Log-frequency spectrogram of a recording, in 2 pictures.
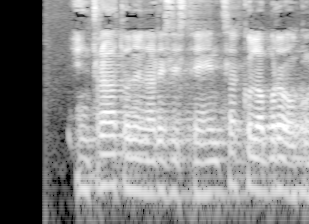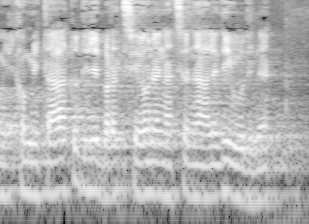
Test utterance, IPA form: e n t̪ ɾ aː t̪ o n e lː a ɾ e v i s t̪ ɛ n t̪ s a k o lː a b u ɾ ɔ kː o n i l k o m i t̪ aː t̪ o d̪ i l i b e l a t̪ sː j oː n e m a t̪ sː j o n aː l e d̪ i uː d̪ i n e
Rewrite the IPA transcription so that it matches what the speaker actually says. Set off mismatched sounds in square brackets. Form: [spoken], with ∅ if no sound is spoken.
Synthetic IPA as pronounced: e n t̪ ɾ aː t̪ o n e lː a ɾ e [z] i s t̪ ɛ n t̪ s a k o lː a b [o] ɾ ɔ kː o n i l k o m i t̪ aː t̪ o d̪ i l i b e [ɾ] a t̪ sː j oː n e [n] a t̪ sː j o n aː l e d̪ i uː d̪ i n e

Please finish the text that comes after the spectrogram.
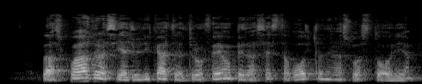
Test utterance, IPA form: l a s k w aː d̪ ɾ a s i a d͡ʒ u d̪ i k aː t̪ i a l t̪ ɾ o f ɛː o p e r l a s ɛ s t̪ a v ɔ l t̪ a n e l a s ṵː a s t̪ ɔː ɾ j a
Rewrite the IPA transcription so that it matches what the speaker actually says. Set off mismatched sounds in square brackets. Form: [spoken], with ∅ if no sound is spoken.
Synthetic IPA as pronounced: l a s k w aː d̪ ɾ a s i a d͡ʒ u d̪ i k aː t̪ [a] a l t̪ ɾ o f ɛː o p e r l a s ɛ s t̪ a v ɔ l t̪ a n e l a s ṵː a s t̪ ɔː ɾ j a

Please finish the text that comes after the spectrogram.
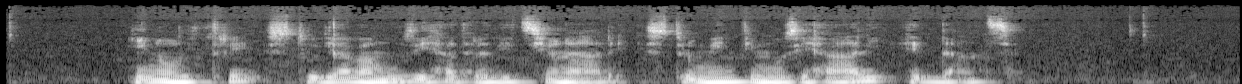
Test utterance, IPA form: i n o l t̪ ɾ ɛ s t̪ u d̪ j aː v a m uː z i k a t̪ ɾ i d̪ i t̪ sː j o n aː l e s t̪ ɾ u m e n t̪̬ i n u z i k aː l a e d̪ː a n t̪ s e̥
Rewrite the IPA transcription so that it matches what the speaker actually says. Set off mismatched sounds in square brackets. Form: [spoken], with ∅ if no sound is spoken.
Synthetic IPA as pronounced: i n o l t̪ ɾ [e] s t̪ u d̪ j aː v a m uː z i k a t̪ ɾ [a] d̪ i t̪ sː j o n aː l e s t̪ ɾ u m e n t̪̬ i [m] u z i k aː l [i] e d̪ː a n t̪ s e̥

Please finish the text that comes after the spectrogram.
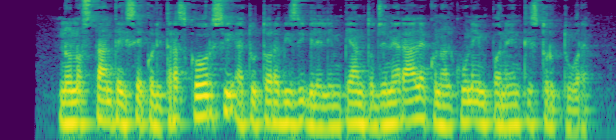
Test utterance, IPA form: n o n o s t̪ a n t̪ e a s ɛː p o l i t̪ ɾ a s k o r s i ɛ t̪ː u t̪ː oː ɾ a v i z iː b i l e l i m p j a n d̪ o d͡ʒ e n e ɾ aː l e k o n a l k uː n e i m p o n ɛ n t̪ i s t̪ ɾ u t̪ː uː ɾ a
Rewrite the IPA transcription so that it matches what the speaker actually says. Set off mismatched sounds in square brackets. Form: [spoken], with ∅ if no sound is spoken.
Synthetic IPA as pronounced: n o n o s t̪ a n t̪ e [i] s ɛː [k] o l i t̪ ɾ a s k o r s i ɛ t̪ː u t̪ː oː ɾ a v i z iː b i l e l i m p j a n [t̪] o d͡ʒ e n e ɾ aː l e k o n a l k uː n e i m p o n ɛ n t̪ i s t̪ ɾ u t̪ː uː ɾ [e]

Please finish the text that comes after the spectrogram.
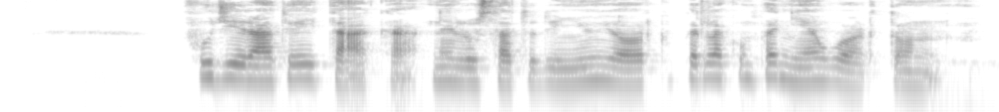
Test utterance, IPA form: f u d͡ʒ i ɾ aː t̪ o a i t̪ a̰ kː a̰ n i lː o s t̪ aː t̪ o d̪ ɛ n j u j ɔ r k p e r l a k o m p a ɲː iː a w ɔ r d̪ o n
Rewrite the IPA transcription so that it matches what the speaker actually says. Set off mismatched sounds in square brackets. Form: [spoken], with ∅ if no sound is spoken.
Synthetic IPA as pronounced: f u d͡ʒ i ɾ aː t̪ o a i t̪ a̰ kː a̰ n [e] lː o s t̪ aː t̪ o d̪ [i] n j u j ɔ r k p e r l a k o m p a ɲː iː a w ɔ r [t̪] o n

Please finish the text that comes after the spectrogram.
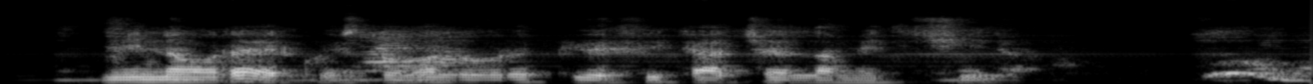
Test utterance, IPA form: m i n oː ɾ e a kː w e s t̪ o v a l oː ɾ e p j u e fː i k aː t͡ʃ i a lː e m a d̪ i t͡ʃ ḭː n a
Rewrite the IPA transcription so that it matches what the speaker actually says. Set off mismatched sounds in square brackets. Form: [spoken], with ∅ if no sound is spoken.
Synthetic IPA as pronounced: m i n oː ɾ e [ɛ] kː w e s t̪ o v a l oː ɾ e p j u e fː i k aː t͡ʃ [e] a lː [a] m [e] d̪ i t͡ʃ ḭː n a

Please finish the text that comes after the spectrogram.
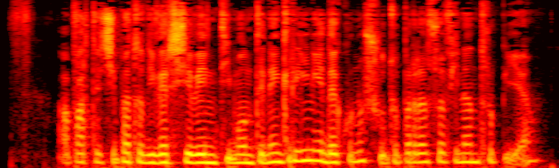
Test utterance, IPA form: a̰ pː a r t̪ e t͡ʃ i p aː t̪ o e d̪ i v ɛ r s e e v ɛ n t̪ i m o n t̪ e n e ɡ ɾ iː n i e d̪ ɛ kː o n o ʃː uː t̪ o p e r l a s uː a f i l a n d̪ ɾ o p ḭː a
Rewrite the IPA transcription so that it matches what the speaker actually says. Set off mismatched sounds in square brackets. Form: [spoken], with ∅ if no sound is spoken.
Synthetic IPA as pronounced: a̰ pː a r t̪ e t͡ʃ i p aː t̪ o [a] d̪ i v ɛ r s [i] e v ɛ n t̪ i m o n t̪ e n e ɡ ɾ iː n i e d̪ ɛ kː o n o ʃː uː t̪ o p e r l a s uː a f i l a n [t̪] ɾ o p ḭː a

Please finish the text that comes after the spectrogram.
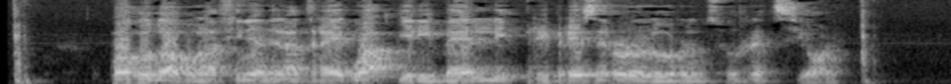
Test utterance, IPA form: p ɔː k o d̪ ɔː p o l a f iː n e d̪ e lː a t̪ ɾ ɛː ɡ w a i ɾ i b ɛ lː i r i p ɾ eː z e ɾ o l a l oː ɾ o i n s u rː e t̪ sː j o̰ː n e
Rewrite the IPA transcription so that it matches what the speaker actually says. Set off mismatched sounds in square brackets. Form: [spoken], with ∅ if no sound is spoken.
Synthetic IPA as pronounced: p ɔː k o d̪ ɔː p o l a f iː n e d̪ e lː a t̪ ɾ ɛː ɡ w a i ɾ i b ɛ lː i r i p ɾ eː z e ɾ o l a l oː ɾ o i n s u rː e t̪ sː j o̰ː n e

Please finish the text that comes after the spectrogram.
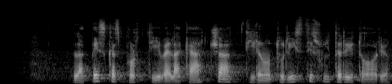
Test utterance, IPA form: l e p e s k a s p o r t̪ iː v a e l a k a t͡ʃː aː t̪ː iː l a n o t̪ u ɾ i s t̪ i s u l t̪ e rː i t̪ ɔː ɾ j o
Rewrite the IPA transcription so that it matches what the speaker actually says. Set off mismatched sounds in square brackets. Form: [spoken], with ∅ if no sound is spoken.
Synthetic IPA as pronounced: l [a] p e s k a s p o r t̪ iː v a e l a k a t͡ʃː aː t̪ː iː [ɾ] a n o t̪ u ɾ i s t̪ i s u l t̪ e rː i t̪ ɔː ɾ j o

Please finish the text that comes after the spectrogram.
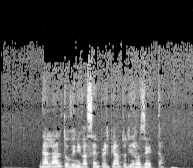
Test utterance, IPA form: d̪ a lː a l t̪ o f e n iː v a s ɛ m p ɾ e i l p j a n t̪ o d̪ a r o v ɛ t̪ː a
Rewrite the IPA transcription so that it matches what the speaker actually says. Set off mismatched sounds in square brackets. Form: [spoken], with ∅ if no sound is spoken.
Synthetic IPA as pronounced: d̪ a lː a l t̪ o [v] e n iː v a s ɛ m p ɾ e i l p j a n t̪ o d̪ [i] r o [z] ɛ t̪ː a

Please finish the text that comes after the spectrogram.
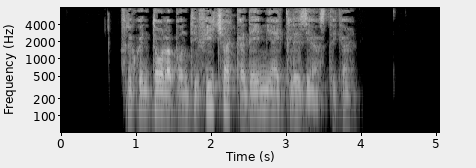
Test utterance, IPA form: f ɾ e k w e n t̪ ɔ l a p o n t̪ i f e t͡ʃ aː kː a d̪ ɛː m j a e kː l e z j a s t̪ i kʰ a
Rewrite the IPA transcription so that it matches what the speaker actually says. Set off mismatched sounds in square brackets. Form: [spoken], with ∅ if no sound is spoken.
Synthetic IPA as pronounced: f ɾ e k w e n t̪ ɔ l a p o n t̪ i f [i] t͡ʃ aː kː a d̪ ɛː m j a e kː l e z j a s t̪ i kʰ a

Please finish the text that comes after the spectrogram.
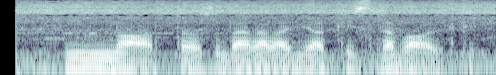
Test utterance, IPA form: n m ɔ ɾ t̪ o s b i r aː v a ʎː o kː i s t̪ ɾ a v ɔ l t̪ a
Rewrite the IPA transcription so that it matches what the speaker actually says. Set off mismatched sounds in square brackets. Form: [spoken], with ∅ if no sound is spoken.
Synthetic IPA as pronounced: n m ɔ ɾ t̪ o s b [a] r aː v a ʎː [ɔ] kː i s t̪ ɾ a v ɔ l t̪ [i]

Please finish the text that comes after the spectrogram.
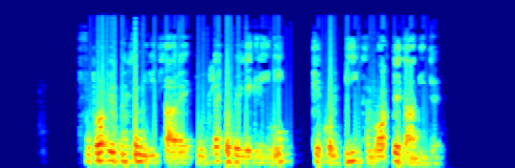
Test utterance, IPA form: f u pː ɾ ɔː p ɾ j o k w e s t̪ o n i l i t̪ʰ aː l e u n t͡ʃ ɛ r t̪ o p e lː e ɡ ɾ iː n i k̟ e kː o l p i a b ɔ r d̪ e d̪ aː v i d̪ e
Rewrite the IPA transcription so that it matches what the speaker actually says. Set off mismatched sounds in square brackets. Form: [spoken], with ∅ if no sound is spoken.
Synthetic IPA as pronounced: f u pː ɾ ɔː p ɾ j o k w e s t̪ o [m] i l i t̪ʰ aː [ɾ] e u n t͡ʃ ɛ r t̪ o p e lː e ɡ ɾ iː n i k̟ e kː o l p i a [m] ɔ r [t̪] e d̪ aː v i d̪ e

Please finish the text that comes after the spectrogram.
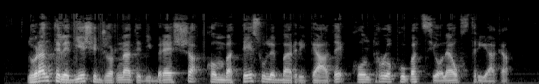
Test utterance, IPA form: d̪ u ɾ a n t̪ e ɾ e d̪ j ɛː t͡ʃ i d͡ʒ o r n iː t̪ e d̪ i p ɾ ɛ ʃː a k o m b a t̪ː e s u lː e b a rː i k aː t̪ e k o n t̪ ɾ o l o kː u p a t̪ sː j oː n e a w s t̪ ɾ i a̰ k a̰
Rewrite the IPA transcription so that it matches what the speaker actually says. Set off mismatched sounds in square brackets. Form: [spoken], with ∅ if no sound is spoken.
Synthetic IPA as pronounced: d̪ u ɾ a n t̪ e [l] e d̪ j ɛː t͡ʃ i d͡ʒ o r n [aː] t̪ e d̪ i [b] ɾ ɛ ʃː a k o m b a t̪ː e s u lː e b a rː i k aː t̪ e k o n t̪ ɾ o l o kː u p a t̪ sː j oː n e a w s t̪ ɾ i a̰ k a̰

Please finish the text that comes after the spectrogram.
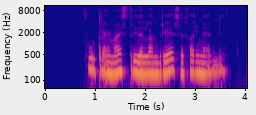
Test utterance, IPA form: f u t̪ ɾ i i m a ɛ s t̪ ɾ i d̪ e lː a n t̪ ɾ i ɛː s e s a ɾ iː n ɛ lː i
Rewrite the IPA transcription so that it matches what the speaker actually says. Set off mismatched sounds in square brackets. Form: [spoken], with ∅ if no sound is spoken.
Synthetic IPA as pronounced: f u t̪ ɾ [a] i m a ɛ s t̪ ɾ i d̪ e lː a n [d̪] ɾ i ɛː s e [f] a ɾ [i] n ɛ lː i

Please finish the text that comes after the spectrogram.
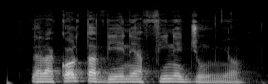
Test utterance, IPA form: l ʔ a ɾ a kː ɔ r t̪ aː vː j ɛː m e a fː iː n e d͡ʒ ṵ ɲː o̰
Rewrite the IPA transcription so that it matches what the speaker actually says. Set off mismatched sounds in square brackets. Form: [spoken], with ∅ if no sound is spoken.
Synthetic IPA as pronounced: l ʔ a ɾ a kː ɔ [l] t̪ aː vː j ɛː [n] e a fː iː n e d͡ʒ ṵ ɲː o̰

